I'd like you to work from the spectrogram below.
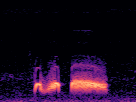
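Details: Spotted dove (cu gáy) used in luring and training a decoy bird: a short broken coo followed by a long steady coo, low and mellow, with a clean quiet background.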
